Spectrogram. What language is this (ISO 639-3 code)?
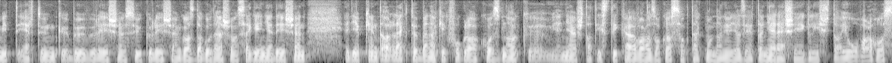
hun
